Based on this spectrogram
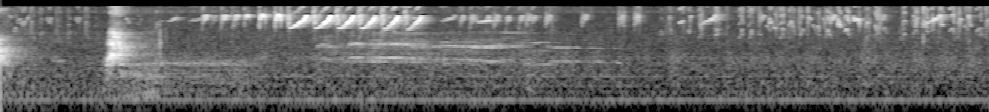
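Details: Olive-backed sunbird at a trap site, confronting dominant rival males: thin, high chirps, then a quick run of bright rising notes and a fast trill, with a single loud knock early on and faint lower tones beneath.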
